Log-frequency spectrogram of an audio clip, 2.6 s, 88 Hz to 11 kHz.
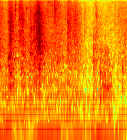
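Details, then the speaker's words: MIG welding with the same wire feed after lowering voltage to 27 volts: steady crackling spray-transfer hiss breaks into uneven pops as it slips partly into short-circuit transfer. "it started out and spray transfer and then it was like it short circuiting a little bit"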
